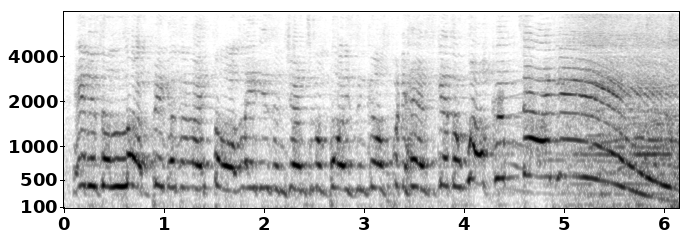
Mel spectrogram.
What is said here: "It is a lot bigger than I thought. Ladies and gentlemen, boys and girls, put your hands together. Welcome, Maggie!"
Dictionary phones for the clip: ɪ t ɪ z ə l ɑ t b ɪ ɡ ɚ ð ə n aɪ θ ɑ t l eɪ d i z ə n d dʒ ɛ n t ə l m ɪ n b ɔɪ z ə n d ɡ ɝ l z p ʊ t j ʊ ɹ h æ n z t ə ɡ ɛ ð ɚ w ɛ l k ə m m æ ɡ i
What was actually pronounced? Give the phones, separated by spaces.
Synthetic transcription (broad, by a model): ɪ t ɪ z ə l ɑ t b ɪ ɡ ɚ ð ə n aɪ θ ɑ t l eɪ d i z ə n dʒ ɛ n t l m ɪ n b ɔɪ z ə n ɡ ɝ l z p ʊ t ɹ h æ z t ə ɡ ɛ ð ɚ w ɛ l k ə m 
